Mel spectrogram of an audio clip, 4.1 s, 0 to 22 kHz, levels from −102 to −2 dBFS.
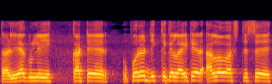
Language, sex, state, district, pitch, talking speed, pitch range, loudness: Bengali, male, Assam, Hailakandi, 175 Hz, 115 wpm, 160-185 Hz, -14 LUFS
